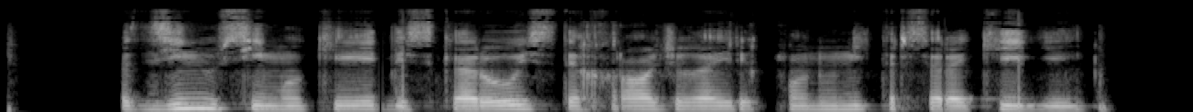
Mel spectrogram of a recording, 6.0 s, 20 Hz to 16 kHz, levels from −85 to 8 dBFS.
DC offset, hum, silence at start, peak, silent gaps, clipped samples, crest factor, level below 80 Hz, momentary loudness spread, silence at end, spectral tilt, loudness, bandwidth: under 0.1%; none; 0.6 s; -4 dBFS; 3.83-3.87 s; under 0.1%; 18 dB; -56 dBFS; 9 LU; 0.45 s; -5 dB/octave; -21 LUFS; 11.5 kHz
